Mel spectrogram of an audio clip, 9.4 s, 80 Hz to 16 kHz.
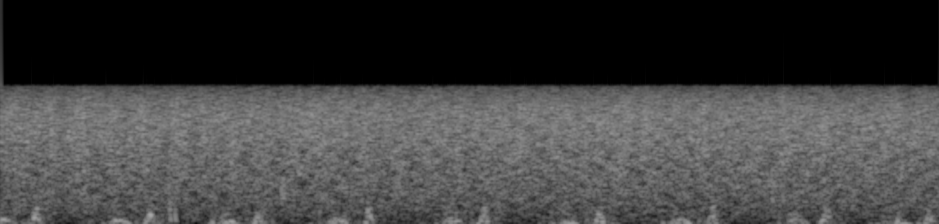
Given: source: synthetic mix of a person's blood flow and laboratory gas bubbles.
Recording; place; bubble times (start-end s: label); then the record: Doppler ultrasound of blood flow; precordium
1.64-1.80 s: bubbles
2.79-3.01 s: bubbles
From the record:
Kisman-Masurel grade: 122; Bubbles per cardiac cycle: 1 to 2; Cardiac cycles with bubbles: 10 to 50%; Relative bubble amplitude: moderate (0.250 to 0.450); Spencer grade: 2 (many but less than half of the cardiac periods contain bubble signals, singularly or in groups); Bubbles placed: only in the low amplitude regions of the cardiac cycle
